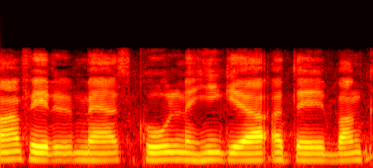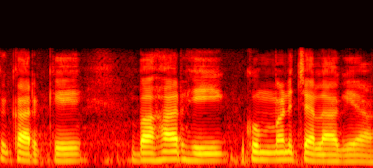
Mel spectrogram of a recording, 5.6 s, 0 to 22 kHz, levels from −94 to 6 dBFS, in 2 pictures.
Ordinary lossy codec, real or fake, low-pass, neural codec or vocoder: none; fake; none; codec, 16 kHz, 4 kbps, FunCodec, trained on Chinese and English, 50 frames a second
